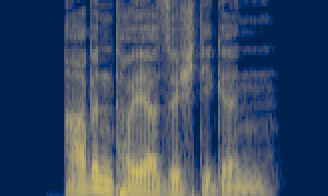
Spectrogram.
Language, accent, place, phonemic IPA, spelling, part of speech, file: German, Germany, Berlin, /ˈaːbn̩tɔɪ̯ɐˌzʏçtɪɡn̩/, abenteuersüchtigen, adjective, De-abenteuersüchtigen.ogg
- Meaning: inflection of abenteuersüchtig: 1. strong genitive masculine/neuter singular 2. weak/mixed genitive/dative all-gender singular 3. strong/weak/mixed accusative masculine singular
